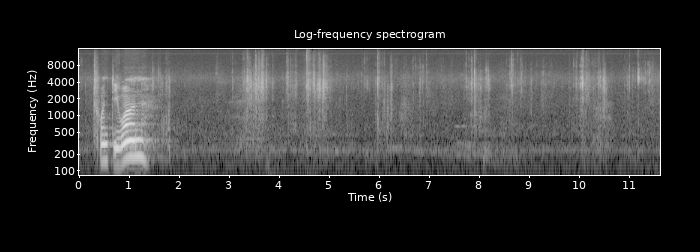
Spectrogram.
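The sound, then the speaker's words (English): Bible pages turning during a church reading, heard as faint, soft papery rustles in a few separate bursts. A brief voice sounds at the start. “Love the sound of pages turning.”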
